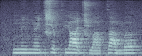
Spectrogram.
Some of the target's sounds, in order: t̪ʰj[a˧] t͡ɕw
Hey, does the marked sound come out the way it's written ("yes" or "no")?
no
